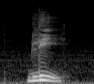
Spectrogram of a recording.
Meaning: 1. to become 2. to become: to turn into (with an optional preposition till) 3. to remain, to stay 4. to be (in a future sense)
- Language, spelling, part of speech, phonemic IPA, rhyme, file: Swedish, bli, verb, /bliː/, -iː, Sv-bli.ogg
